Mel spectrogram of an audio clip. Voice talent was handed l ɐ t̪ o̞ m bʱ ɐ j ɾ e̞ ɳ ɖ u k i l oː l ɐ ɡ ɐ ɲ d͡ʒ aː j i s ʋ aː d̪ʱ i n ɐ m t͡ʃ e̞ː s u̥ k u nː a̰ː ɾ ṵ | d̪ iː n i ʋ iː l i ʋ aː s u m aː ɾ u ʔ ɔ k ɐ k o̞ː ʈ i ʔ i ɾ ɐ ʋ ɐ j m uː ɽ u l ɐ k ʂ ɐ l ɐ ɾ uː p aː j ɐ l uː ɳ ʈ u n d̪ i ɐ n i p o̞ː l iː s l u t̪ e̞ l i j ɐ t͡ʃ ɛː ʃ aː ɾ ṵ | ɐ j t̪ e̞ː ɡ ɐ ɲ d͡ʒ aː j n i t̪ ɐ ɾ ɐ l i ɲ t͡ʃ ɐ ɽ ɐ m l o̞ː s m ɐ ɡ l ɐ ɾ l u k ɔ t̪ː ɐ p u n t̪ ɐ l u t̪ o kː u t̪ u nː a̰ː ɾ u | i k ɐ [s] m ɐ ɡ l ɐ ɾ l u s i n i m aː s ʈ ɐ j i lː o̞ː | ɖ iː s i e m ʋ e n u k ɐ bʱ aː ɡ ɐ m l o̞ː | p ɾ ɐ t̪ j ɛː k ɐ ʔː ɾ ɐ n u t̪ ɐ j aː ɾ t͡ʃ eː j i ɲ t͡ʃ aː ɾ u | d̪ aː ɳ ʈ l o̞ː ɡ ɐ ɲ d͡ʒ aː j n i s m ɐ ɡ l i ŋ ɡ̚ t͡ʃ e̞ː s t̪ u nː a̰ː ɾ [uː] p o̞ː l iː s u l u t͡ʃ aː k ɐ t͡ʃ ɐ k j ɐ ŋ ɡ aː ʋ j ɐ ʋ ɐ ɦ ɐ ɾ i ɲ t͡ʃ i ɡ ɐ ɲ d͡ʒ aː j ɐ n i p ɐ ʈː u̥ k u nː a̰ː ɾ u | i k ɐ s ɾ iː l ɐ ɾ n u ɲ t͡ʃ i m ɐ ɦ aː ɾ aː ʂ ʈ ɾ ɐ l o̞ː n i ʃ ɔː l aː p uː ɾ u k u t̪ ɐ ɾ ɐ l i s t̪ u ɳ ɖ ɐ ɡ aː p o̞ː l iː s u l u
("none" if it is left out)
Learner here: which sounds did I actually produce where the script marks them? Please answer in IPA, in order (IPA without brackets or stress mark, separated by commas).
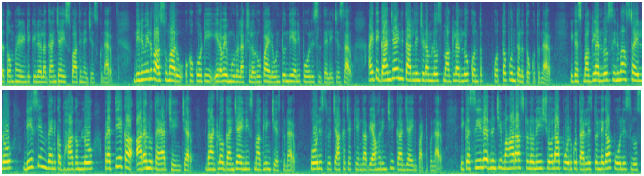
s, u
